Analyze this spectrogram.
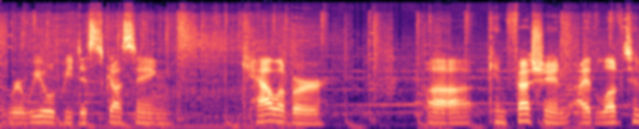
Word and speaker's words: Calibre: credit came up and I went Caliber like it didn't make sense until the end of the movie did I put this together. I had been pronouncing it Calibbre and then I finally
